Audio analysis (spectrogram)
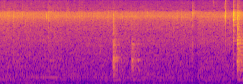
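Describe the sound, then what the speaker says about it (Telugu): Boiled rice is stirred into chicken fried rice in a hot pan, a steady high sizzle underneath with scattered scraping clinks of the spatula against the pan, close and without talk. "ముందుగా ఉడకబెట్టి పెట్టుకున్న ఈ రైస్ని వేసుకున్నాము. ఈ రైస్ని వేసుకొని ఇలా బాగా కలుపుకోవాలి."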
